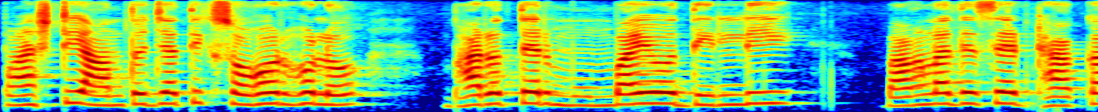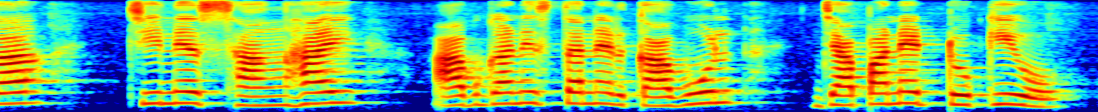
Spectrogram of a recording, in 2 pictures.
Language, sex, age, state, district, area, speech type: Bengali, female, 18-30, West Bengal, Nadia, rural, spontaneous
